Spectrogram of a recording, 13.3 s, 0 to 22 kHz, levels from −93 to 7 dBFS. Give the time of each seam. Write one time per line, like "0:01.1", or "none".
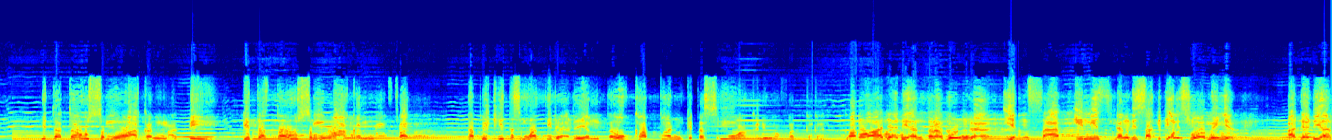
0:08.0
